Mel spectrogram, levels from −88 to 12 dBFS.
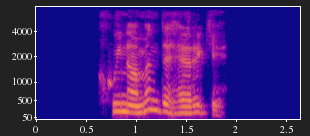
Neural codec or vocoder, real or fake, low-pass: vocoder, 44.1 kHz, 128 mel bands, Pupu-Vocoder; fake; 7.2 kHz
